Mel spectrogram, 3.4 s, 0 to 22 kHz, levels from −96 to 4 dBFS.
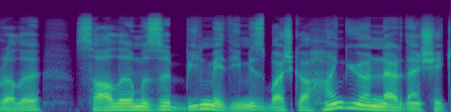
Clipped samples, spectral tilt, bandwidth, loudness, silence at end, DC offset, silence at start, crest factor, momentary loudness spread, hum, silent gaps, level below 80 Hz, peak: under 0.1%; -6 dB/octave; 12.5 kHz; -23 LUFS; 0.05 s; under 0.1%; 0 s; 14 dB; 7 LU; none; none; -44 dBFS; -8 dBFS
